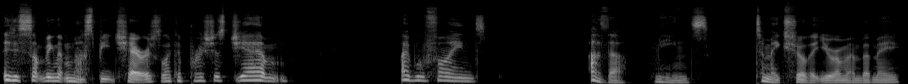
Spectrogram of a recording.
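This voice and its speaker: A man's voice: mid-range voice, expressive, dry recording, studio quality. A man playing an obsessive, sinister young villain king in an ASMR roleplay, speaking theatrically and sometimes dropping to a whisper. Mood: threatening. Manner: sinister, theatrical, slow drawn-out phrasing with whispers.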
